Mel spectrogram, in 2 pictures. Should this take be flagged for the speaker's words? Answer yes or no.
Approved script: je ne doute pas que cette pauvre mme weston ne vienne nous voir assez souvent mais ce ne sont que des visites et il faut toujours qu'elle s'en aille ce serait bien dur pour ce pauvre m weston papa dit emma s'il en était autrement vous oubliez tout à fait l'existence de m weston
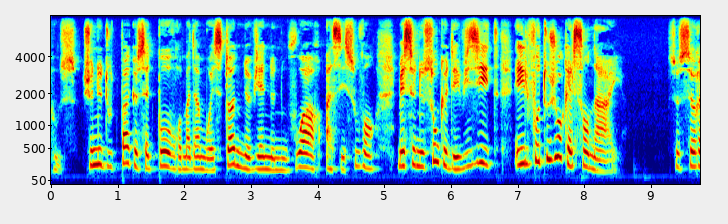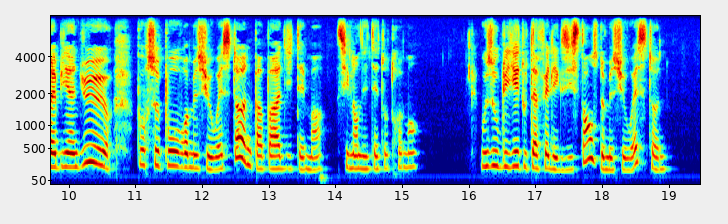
no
